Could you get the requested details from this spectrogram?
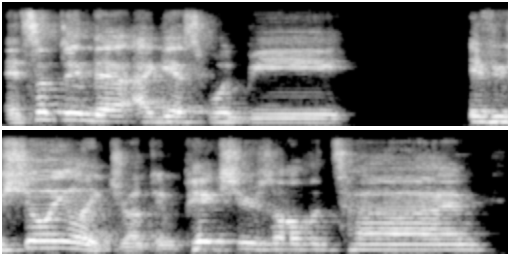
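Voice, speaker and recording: A man's voice: fairly high pitch, lively intonation, moderate pace, fairly bright tone. A man hosting a casual interview, encouraging his guest and speaking directly to listeners. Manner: friendly, encouraging, addresses listeners. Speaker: podcast host.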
